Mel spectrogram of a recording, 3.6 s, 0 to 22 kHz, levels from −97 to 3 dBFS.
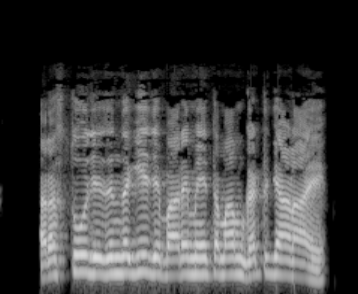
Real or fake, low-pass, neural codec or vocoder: real; 9.9 kHz; none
